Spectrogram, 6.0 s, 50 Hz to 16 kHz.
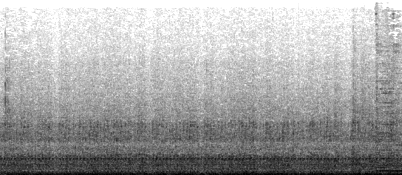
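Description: Ford 861 Powermaster tractor's four-cylinder engine idling steadily while the tractor stands still. A music track starts near the end.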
